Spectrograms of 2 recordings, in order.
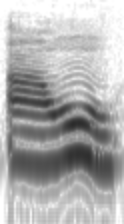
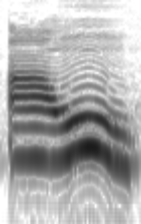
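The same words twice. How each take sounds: First: Said in the usual way. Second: आऊं louder, nasal ending stressed; emphasized nasal. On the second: Shown as a demonstration. Teacher sorting words, louder nasal आऊं. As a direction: push the nasal end of आऊं. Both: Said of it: "आऊं पे चंद्र बिंदु है".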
